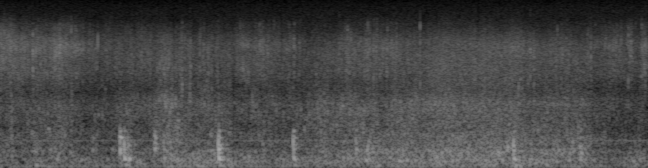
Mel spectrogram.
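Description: Small waves washing on a pebble shore with a steady hiss, and four dull knocks scattered through, the loudest nearly three seconds in.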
